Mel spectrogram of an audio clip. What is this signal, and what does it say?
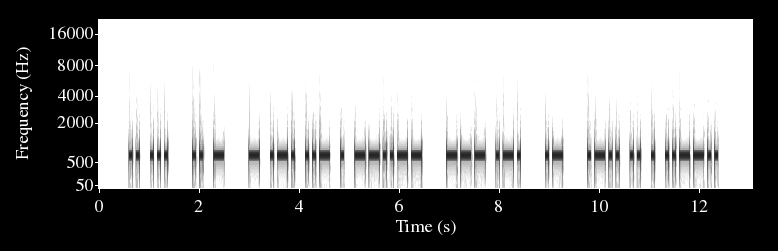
Morse code, heard as a keyed tone, about 17 wpm, 700 Hz. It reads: IS IT TRUE, OR A LIE?
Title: Sentences from Top 1600 Words 17wpm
